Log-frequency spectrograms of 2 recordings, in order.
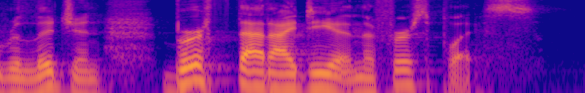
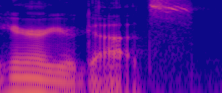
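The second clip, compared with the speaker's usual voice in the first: "Here are your gods." repeated much softer; softer reread; 6 semitones lower, 13 dB quieter than usual. Shown as a demonstration. Preacher rereading the verse, softly. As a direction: say it again, quietly, to yourself. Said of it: "All right".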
